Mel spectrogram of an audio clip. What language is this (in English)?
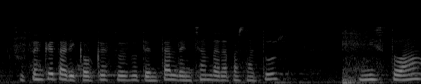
Basque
